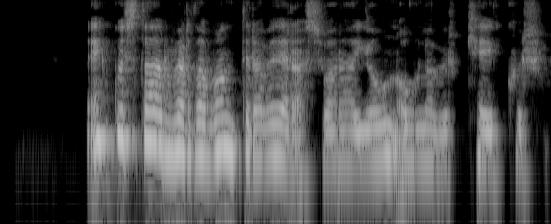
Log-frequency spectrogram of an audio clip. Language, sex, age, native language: Icelandic, female, 50-59, Icelandic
